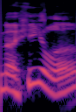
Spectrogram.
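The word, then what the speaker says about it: Najeela: the njila it's pronounced nahila with a J is pronounced like a h anyway we're taking it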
